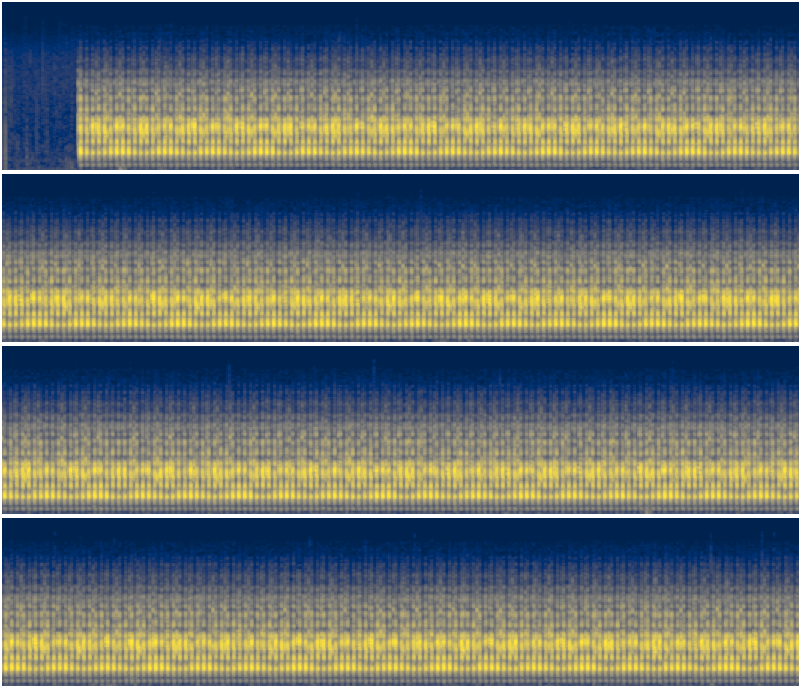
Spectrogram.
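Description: A loud, steady buzzing drone, pulsing rapidly, that starts abruptly about a second in and holds unchanged throughout.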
